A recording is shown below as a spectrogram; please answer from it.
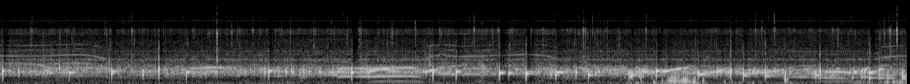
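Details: Underwater whale sounds recorded at old Airport Beach near Kaanapali: layered wavering moans and squeals, some sliding upward, with short low grunts, set against dense snapping and crackling reef noise throughout.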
